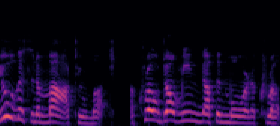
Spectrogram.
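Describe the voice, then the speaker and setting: In a put-on character voice with an Appalachian accent, a woman talks at a moderate pace with fairly high pitch and lively intonation. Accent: rural Appalachian dialect. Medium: read story. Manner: gruff, bossy.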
